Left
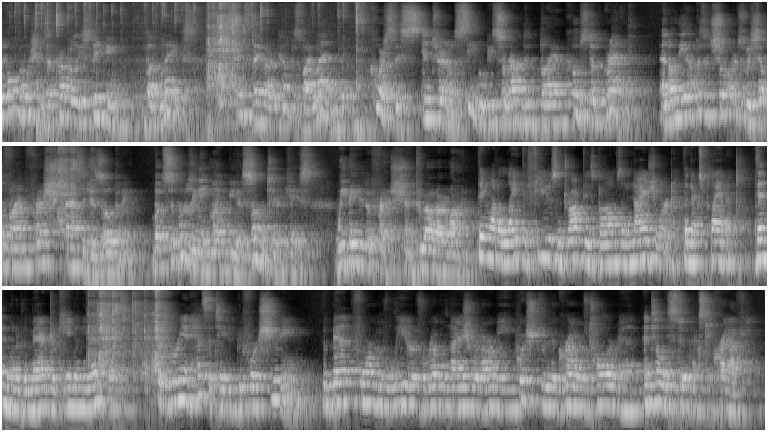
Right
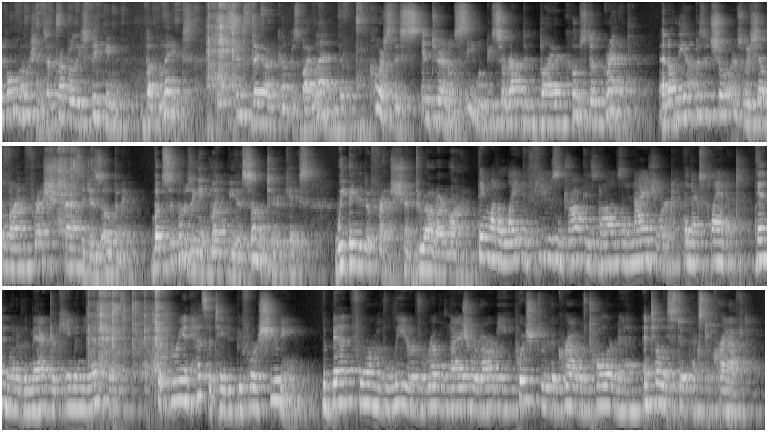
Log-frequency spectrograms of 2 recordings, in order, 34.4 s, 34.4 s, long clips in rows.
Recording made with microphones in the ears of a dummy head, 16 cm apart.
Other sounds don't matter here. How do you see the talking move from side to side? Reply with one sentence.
You can hear the talking move from right to left and back again.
